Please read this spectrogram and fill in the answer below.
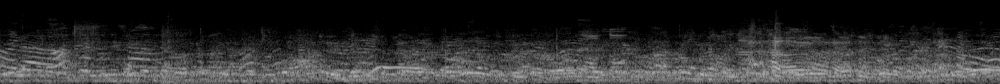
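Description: Several people talking at once: continuous overlapping chatter of voices close to the microphone.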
